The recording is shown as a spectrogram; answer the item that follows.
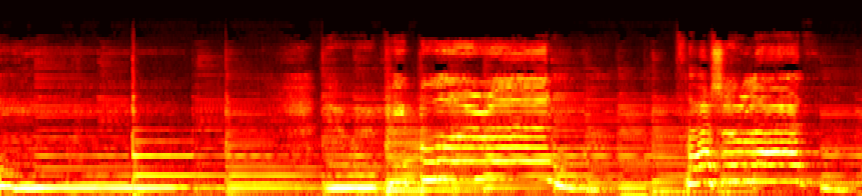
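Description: Live folk song: acoustic guitar playing under a woman's voice, which holds long, wordless notes that slide in pitch.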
